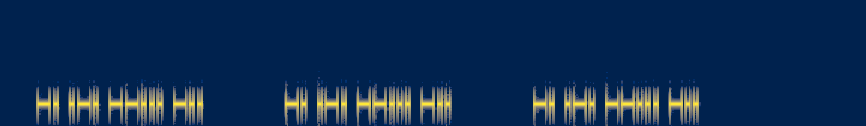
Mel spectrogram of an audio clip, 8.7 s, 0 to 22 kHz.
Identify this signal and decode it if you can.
Morse code, heard as a keyed tone, about 31 wpm, 700 Hz. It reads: NR7D NR7D NR7D
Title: USA Call Signs - 4 Characters - Repeated 3x - 30wpm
